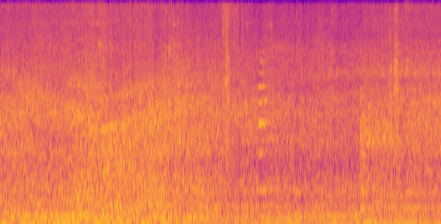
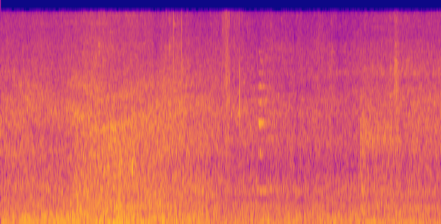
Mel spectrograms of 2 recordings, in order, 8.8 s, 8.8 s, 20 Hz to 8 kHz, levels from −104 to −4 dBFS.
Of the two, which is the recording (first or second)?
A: first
